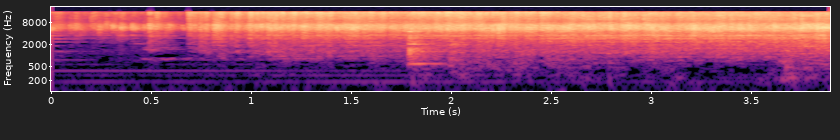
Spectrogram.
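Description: Mustard seeds dropped into about two spoons of hot oil burst into a loud, steady sizzle that starts at once and holds bright and crackling, close by, with no speech.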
